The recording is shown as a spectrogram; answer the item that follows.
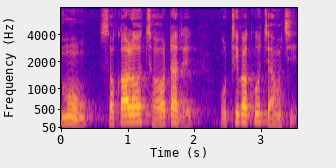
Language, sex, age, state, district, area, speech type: Odia, male, 18-30, Odisha, Boudh, rural, read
